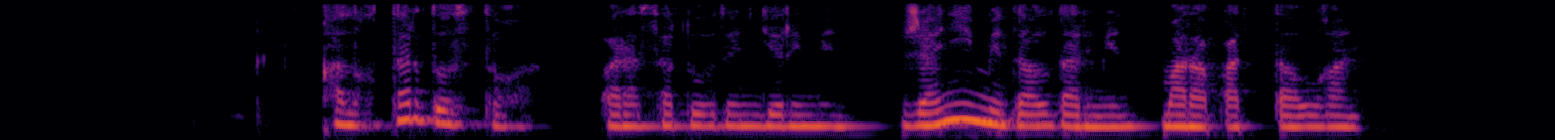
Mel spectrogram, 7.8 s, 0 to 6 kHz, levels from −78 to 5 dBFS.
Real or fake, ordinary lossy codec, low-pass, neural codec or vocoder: real; AAC, 32 kbps; 5.4 kHz; none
